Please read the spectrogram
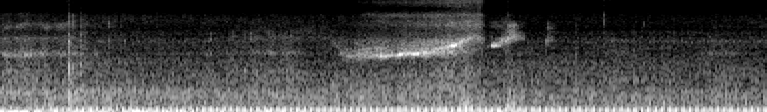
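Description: Motorcycle riding along with its engine running steadily under a low drone. About three seconds in comes one brief high tone that rises in pitch.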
